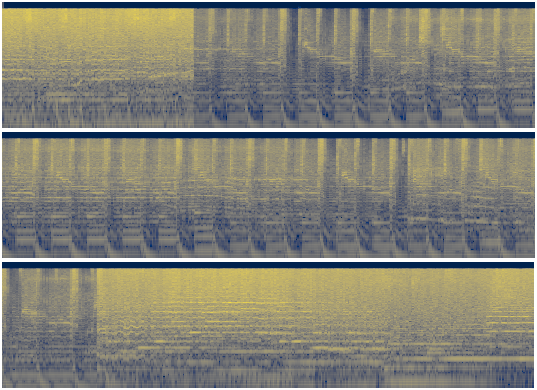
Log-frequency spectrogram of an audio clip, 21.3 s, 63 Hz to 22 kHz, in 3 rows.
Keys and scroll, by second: 2.6 Page_Down.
